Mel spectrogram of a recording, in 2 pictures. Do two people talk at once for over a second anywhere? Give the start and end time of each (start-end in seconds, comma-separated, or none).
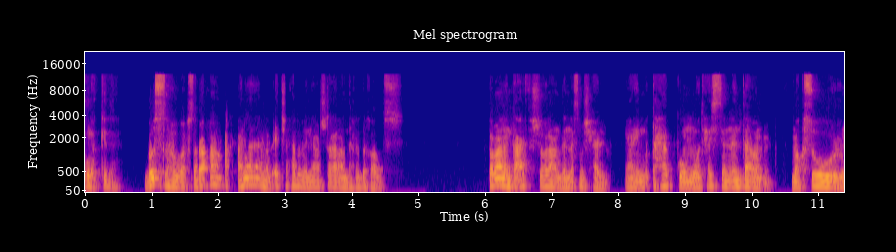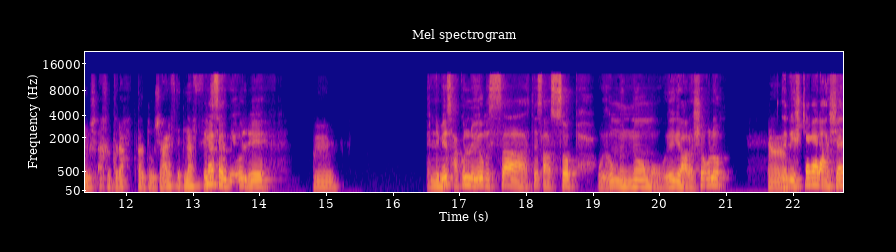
none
